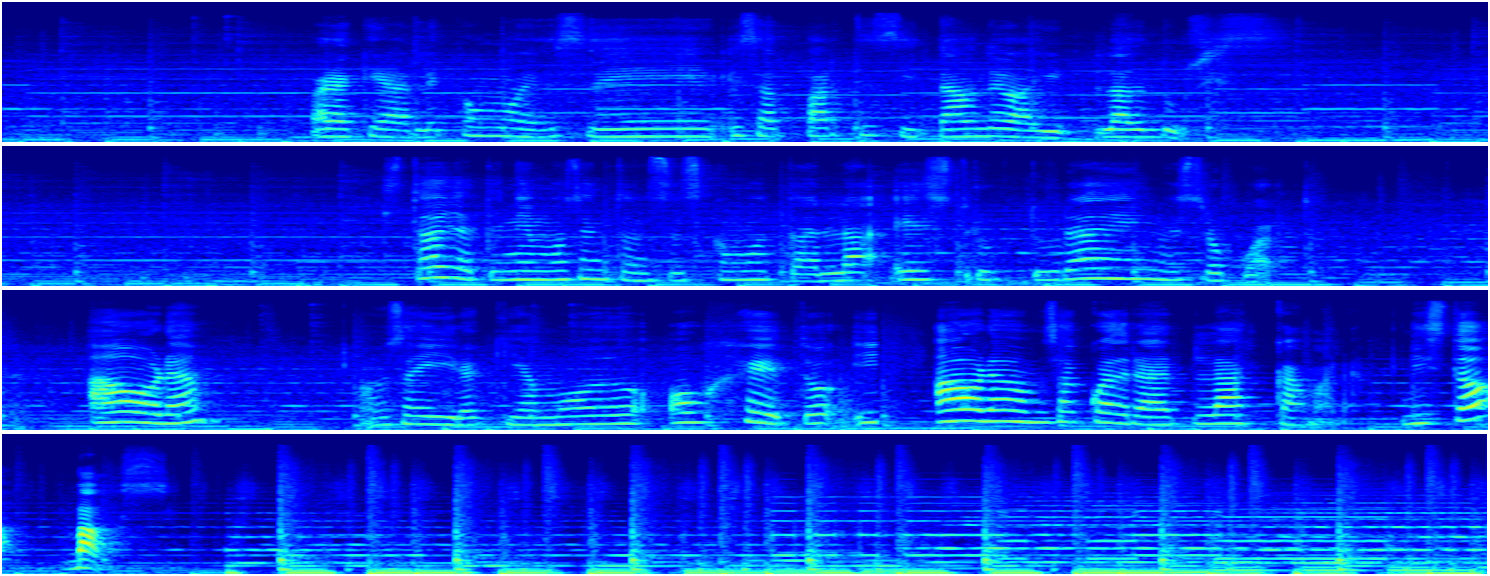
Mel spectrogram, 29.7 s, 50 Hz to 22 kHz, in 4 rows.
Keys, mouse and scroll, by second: 2.8-3.6 scroll up 2, 3.6 middle click, 7.3 scroll up 1, 8.0-8.7 scroll up 3, 8.8 middle click, 8.8-9.3 scroll down 3, 9.3-9.6 scroll down 2, 10.8 middle click, 10.8-11.4 scroll down 4, 16.3 click, 20.2 click, 22.0 click, 23.2 middle click, 23.5 middle click, 24.0 click, 24.4 click, 24.7 click, 24.7 scroll up 2, 25.4 KP_0, 25.7 scroll up 4, 25.8 middle click, 26.4 scroll down 2, 26.5 scroll up 4, 26.7-27.0 scroll down 5, 27.0 click, 27.5 KP_0, 27.8 r, 29.1 g, 29.5 click.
